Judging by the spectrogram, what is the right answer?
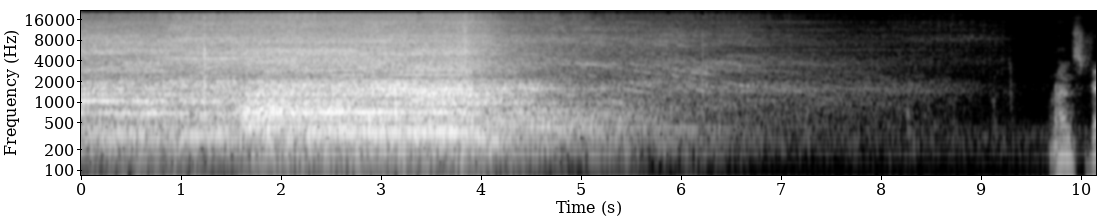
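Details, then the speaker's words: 1992 Hoover Elite II Total System Performance 650 upright vacuum, model U4689-910, original untouched motor: steady even roar, then smooth fading spin-down with no rattle or scraping; normal running. "nice and smooth definitely sounds good i didn't have to do anything to the motor when i bought it so that's one nice plus"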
